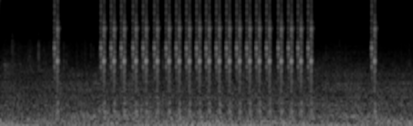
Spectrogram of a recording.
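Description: Soft menu clicks tick rapidly as a list scrolls by.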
